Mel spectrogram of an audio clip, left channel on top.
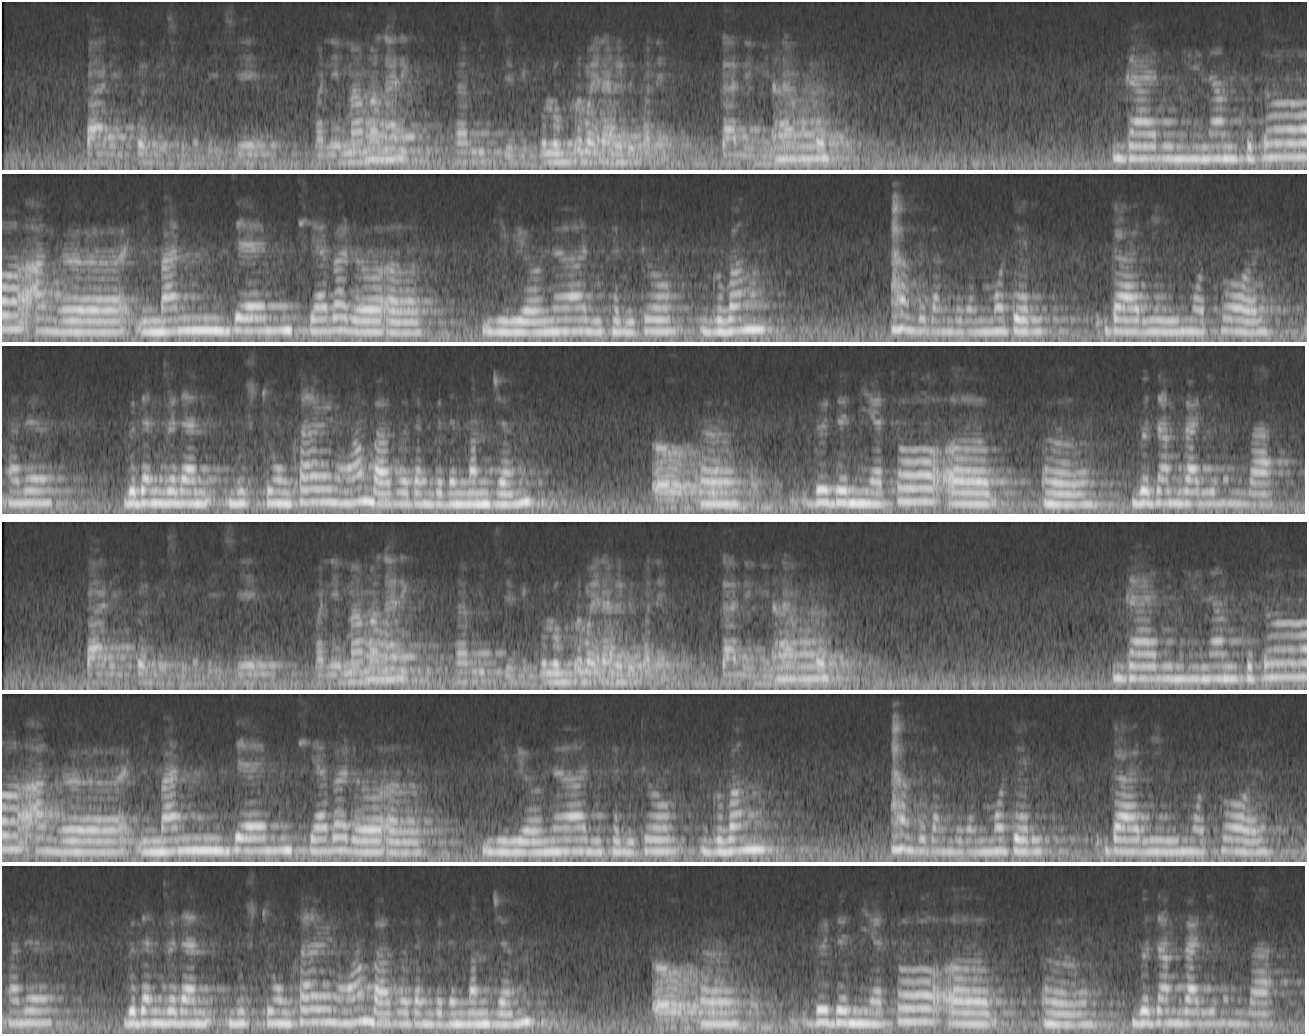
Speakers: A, on the left; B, on the left.
A: गारिफोरनि सोमोन्दै एसे माने मा मा
B: औ
A: गारिखौ नोंथाङा मिथि जे बेखौल' फोरमायना होदो माने गारिनि नामफोर।
B: औ ओ गारिनि नामखौथ' आङो इमान जे मिथिया बारु गिबियावनो आजिखालिथ' गोबां गोदान -गोदान मडेल गा गारि -मथर आरो गोदान- गोदान बुसथु ओंखारबाय नङा होनबा? गोदान -गोदान नामजों
A: औ नंगौ
B: ओ
A: नोंथां
B: गोदोनियाथ' ओं-ओं गोजाम गारि होनबा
